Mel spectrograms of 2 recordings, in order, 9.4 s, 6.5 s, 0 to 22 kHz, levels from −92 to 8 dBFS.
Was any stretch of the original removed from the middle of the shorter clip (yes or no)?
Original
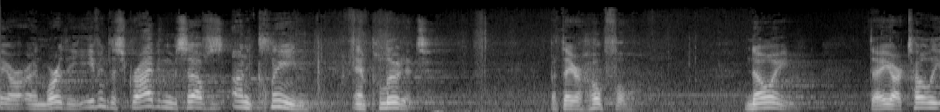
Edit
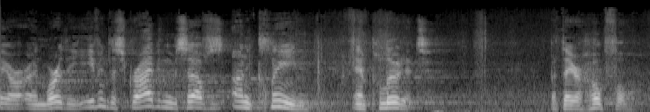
no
